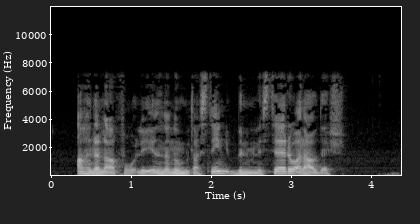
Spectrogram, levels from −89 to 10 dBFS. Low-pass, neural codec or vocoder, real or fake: 7.2 kHz; none; real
